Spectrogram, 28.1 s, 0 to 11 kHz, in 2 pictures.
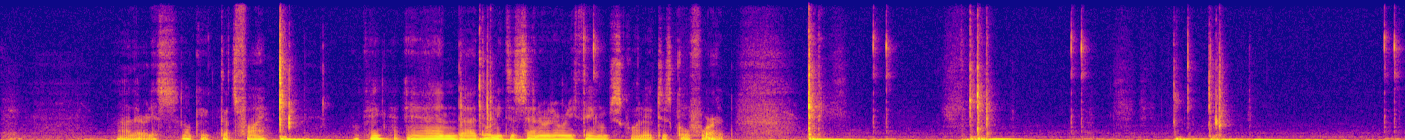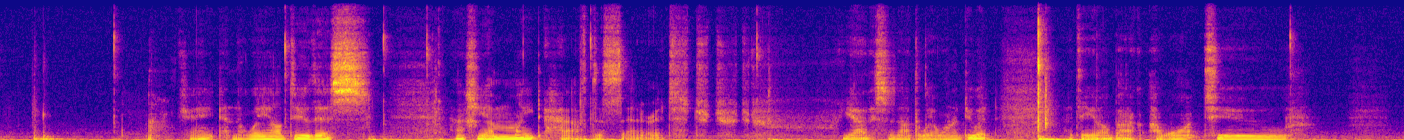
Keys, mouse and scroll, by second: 0.0-2.3 drag, 2.9 n, 4.8 shift+a, 8.1 Tab, 9.8 ctrl+Tab, 12.2 alt+m, 15.3-17.2 drag, 18.0-19.7 middle drag, 24.5 n.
